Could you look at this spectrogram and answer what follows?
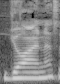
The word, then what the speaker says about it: Johanna: Pues bueno, Joana se escribe J-O-H-A-N-N-A.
